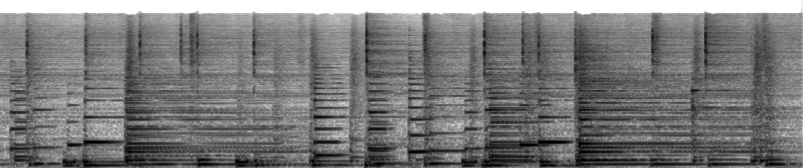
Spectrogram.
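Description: Jazz piano trio playing live: upright piano chords over a walking double bass, with a drum kit played with sticks and frequent cymbal and drum strikes.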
